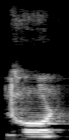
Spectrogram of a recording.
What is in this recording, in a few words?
"lhooN", Palula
